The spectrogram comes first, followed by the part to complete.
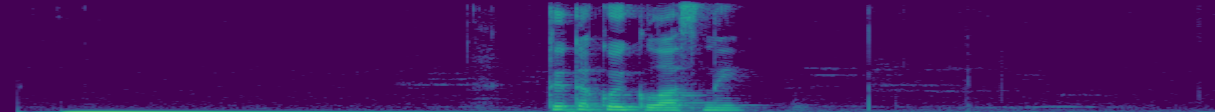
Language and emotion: Russian, neutral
